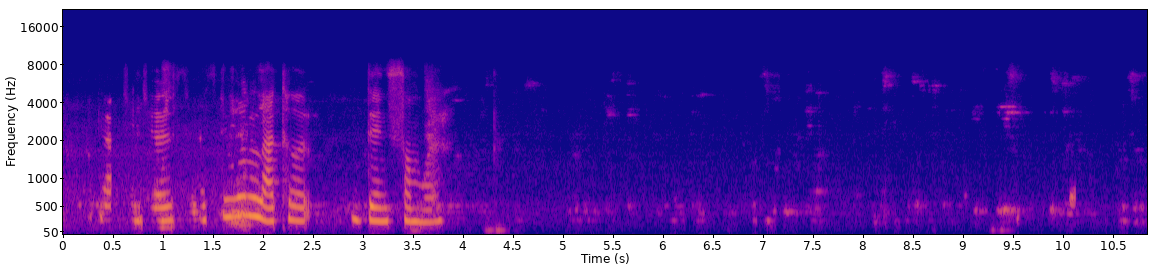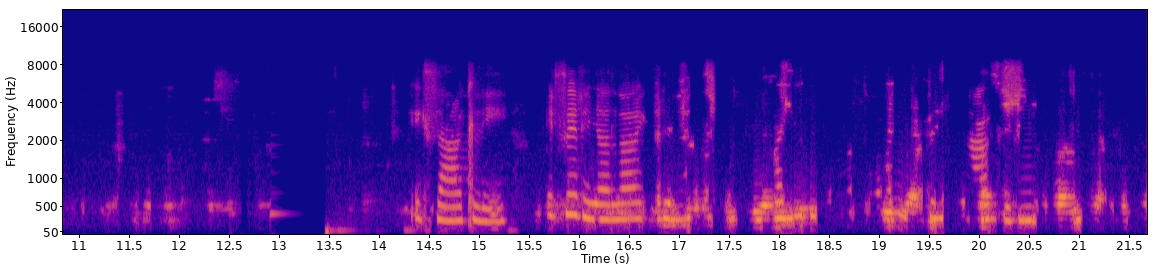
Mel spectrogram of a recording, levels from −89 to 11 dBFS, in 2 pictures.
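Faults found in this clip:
Other side's voice leaking through: far-end voice audible under near-end speech 0–14.6 s at about -20 dB, 15.56–18.30 s at roughly equal level, 19.05–21.68 s at about -5 dB. Likely residual echo the canceller failed to remove.

Speech suppressed in double talk: near-end ducked 0.23–1.75 s (about 25 dB) and 16.39–21.39 s (about 30 dB). Brief dips at 11.02–11.06, 14.55–14.59 and 15.67–15.75 s. Likely echo canceller attenuating both talkers during overlap.

Repeated packet loss (robotic sound): choppy speech 12.51–12.93 s. Five short holes patched by extending the previous sound; longest gap 63 ms, about a third of the span concealed.

Long network dropout: 12.93–13.49 s, fading buzz then near silence for the last quarter-second. Audio resumes with that segment missing. Likely network outage with receiver concealment running out.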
